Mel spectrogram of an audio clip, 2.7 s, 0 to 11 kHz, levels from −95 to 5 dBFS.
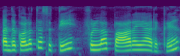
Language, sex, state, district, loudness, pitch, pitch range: Tamil, female, Tamil Nadu, Nilgiris, -15 LUFS, 260 Hz, 250-305 Hz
